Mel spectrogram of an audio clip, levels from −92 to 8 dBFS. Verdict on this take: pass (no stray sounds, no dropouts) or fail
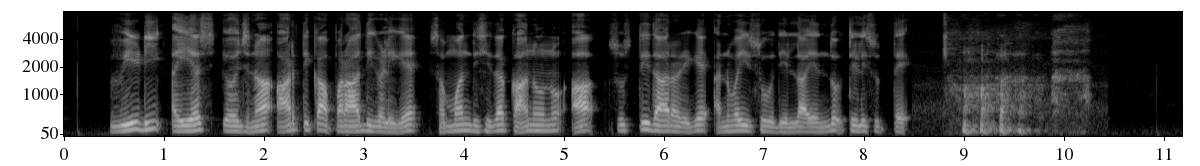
fail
